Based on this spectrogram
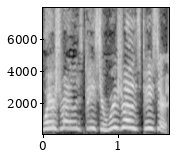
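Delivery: shrill, panicked, very high, frantic screamed call. Retelling a search for a missing pacer: imitating screaming a name. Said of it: "screaming her name".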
